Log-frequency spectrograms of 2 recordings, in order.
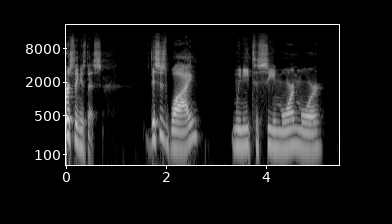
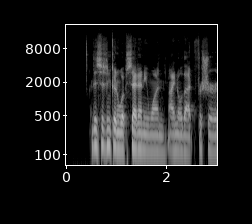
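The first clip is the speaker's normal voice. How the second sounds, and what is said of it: Sarcastic tone. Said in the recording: “I'm being sarcastic”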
